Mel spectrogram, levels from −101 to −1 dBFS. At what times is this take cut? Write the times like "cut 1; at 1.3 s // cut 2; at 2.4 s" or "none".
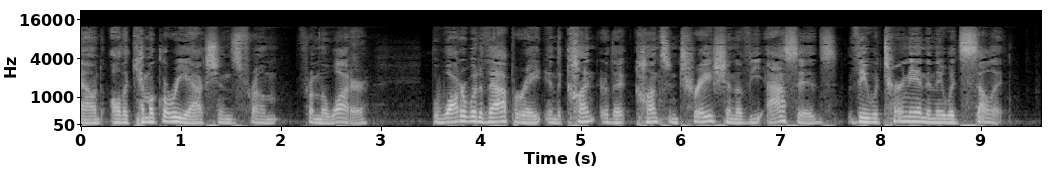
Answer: cut 1; at 3.4 s // cut 2; at 7.6 s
